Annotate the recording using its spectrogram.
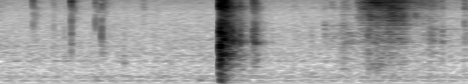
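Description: A plastic case snaps open with a click.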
